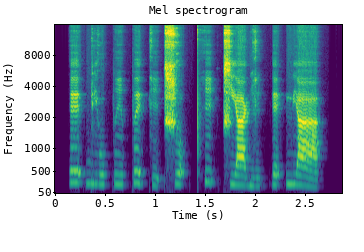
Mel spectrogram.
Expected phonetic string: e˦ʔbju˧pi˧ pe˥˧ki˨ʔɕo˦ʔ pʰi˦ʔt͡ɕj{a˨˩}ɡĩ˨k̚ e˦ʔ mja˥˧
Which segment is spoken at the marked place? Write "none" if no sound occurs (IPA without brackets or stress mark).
a˧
